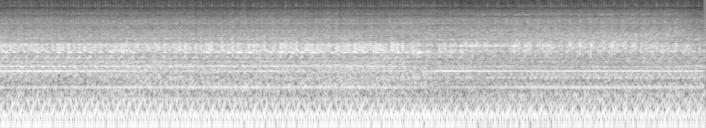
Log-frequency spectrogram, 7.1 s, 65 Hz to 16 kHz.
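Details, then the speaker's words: Mitsubishi BD2F dozer diesel, running on its own power again after sitting two or three years: steady, even idle chug with a smooth low rumble and no knocks or misses. It sounds healthy. "just like that folks she's humming along it's two or 3 years it's R it on its own power again sounds good too"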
